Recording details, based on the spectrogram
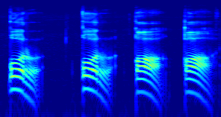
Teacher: Ini qaf. Keluarnya di pangkal lidah paling bawah.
